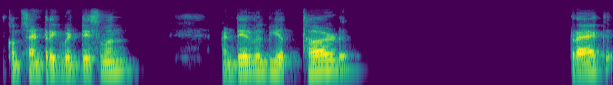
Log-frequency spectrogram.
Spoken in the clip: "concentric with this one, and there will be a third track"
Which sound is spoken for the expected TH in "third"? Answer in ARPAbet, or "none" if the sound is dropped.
T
